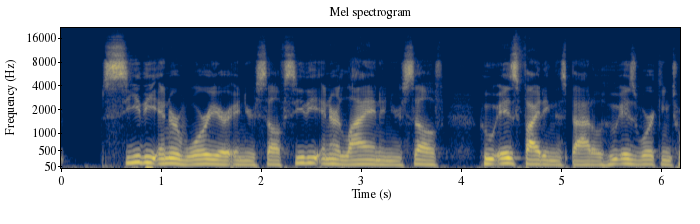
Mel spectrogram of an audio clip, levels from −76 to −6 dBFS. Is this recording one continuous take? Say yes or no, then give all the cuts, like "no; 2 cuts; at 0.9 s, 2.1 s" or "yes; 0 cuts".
yes; 0 cuts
